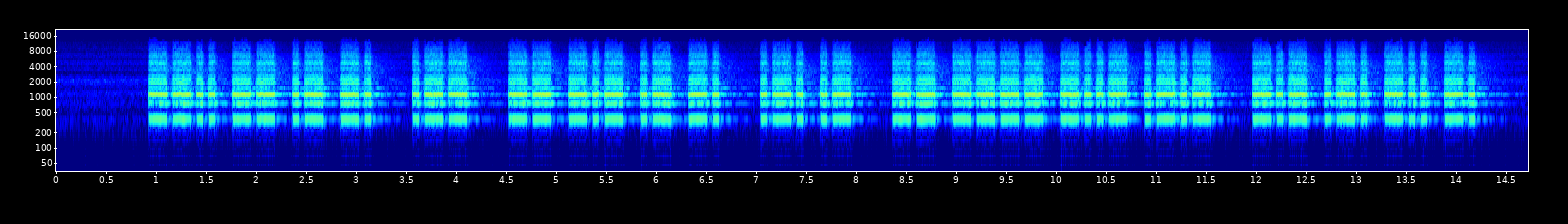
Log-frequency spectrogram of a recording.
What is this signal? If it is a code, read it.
Morse code (Persian alphabet), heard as a buzzer, machine-sent, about 20 wpm, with room echo. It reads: زمان و مکان را مشخص کردن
